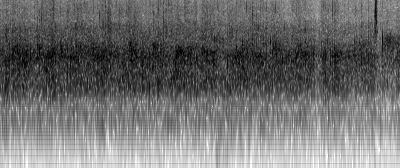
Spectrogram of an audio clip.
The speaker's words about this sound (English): Come on, give the Lord a hand clap, a shout, an amen.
